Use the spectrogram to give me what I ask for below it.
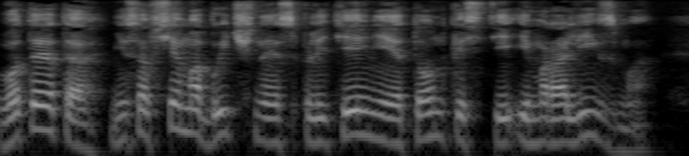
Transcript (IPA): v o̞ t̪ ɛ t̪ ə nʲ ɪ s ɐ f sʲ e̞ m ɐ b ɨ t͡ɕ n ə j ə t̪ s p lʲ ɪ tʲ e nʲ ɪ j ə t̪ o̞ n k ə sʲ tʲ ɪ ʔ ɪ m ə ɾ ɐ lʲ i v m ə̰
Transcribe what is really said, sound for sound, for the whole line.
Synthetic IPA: v o̞ t̪ ɛ t̪ ə nʲ ɪ s ɐ f sʲ e̞ m ɐ b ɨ t͡ɕ n ə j ə s p lʲ ɪ tʲ e nʲ ɪ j ə t̪ o̞ n k ə sʲ tʲ ɪ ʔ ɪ m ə ɾ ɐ lʲ i z m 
